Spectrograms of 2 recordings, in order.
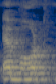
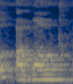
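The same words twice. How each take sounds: First: About said as ebaut, first vowel like e; about with a clear e sound at the start; wrong about. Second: About said as ebaut with a weak schwa start; correct about. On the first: Teacher shows the common wrong about, ebaut. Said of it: "कुछ लोग इसको about पढ़ते हैं". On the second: Teacher models the correct about, əbaut. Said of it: "बिल्कुल सही उच्चारण है". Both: Shown as a demonstration.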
